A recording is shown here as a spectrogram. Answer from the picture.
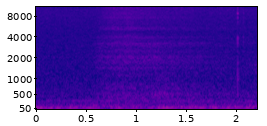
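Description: A woman's faint, slow in-breath, a soft airy hiss that starts about half a second in.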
